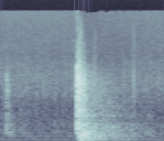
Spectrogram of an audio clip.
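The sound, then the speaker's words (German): The door of a lion cage at a zoo slams shut with one sudden, loud bang that rings out and fades over about a second, after a brief faint tap and near silence. “Muckfass, Kasperl, hinein und die Tür hinter dir zugeschlagen.”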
